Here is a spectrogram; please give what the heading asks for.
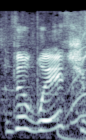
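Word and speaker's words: The VVitch: what that is but it's spelled v i ch would you call me uh it might be it might be it's like it's it's the witch but they spell it with two v's instead of w oh i don't it's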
